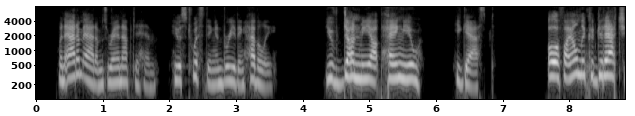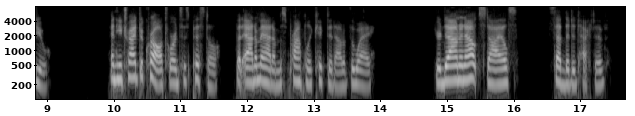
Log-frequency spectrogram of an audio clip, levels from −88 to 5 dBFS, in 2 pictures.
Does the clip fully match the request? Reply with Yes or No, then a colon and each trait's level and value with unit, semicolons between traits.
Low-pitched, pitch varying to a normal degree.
No: high, 230 Hz; average, 4.3 semitones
